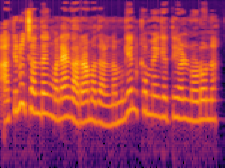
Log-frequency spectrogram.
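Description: A stern old cartoon grandmother scolds her family bluntly in a North Karnataka Kannada accent, with a woman putting her on. The voice sits very high and moves quickly. It is recorded dry and close, with no room sound. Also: dry recording, lightly acted. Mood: scolding. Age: older. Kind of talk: cartoon voice acting.

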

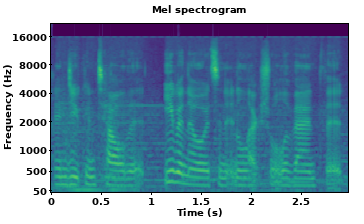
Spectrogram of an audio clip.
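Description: A woman's voice: on the low side, steady tone, quick pace, vocal fry, over music. A woman talking enthusiastically in an interview about a competition she helps run. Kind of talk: interview remarks.

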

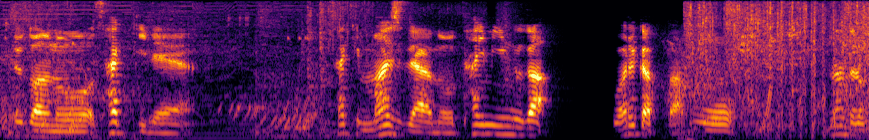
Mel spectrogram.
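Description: Male game streamer, lively swinging pitch, reactive muttering and exclamations, game music behind. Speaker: gaming streamer. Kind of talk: live gameplay commentary. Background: video game music.

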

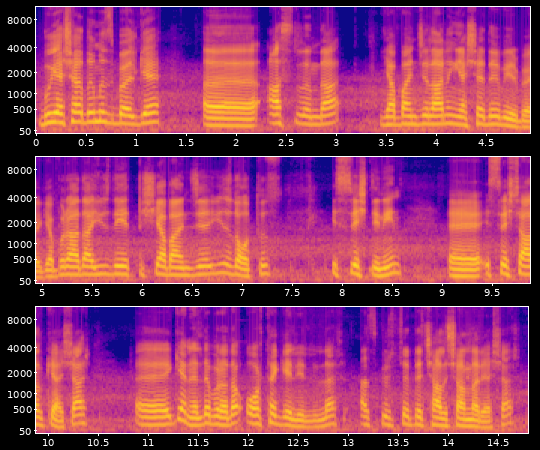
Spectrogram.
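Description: Speaking as a dad to his kid and his viewers, a man explains things casually while walking outdoors. His voice sits on the high side with a darkish tone and a moderate pace, and traffic hum fills the noisy recording.

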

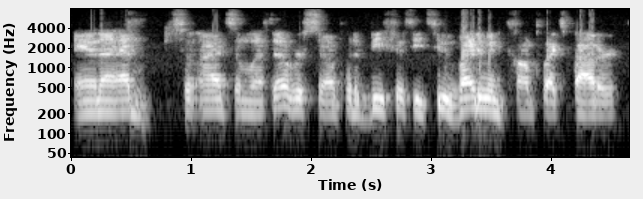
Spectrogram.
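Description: A man's voice: on the low side, level tone, fairly quick, darkish tone, muffled recording. A man from Pittsburgh, an actor, telling stories in a casual interview, rambling with lots of fillers and restarts. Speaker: actor guest.

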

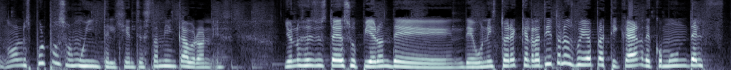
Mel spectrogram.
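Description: A young woman with a Mexican accent hosting a casual solo radio show, chatty and full of slang and swearing. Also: a little high. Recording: music playing faintly behind.

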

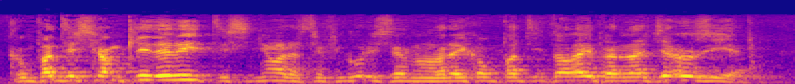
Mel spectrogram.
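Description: An actor playing a proud, cunning, wronged middle-aged male clerk in a theatrical stage performance, swinging from hushed bitterness to shouting. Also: high-pitched, steady tone, fast talker, a little hiss or hum. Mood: agitated. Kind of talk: stage acting. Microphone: distant room mic. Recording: distant echoey stage recording.

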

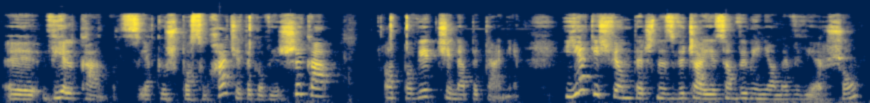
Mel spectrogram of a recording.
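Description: A woman teacher slowly guiding children through an online e-textbook lesson, speaking to them directly and often pausing on hesitant fillers. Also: medium pitch, a bit bright. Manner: slow and patient, with frequent hesitant "e" fillers. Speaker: primary school teacher.

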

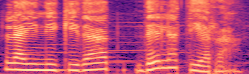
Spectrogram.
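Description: A woman reading prayers and responses in a measured, solemn liturgical recitation. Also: mid-range voice, mellow, soft background music. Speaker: prayer reader giving responses.

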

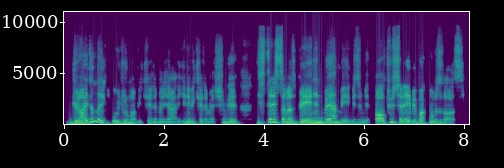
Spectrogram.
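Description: A journalist commenting in a casual, conversational way, musing with many hesitations. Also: male voice, a little high, sing-song, moderate pace, dry recording.

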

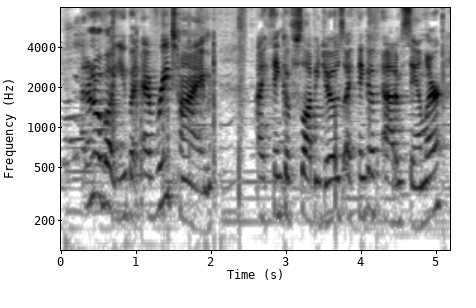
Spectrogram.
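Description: A woman's voice: medium pitch, fairly quick. Woman in her thirties, from New Hampshire, cooking vlog host, chatty, roomy kitchen, music behind. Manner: chatty, upbeat, talks to viewers while cooking. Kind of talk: casual cooking vlog narration. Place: home kitchen.

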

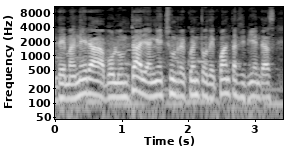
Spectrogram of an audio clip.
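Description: A man in his thirties from Peru reporting live for a news broadcast outdoors on a dusty hillside with a handheld mic, in a formal, steady delivery. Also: medium pitch, fairly quick. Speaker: field reporter. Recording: outdoor ambience noise.

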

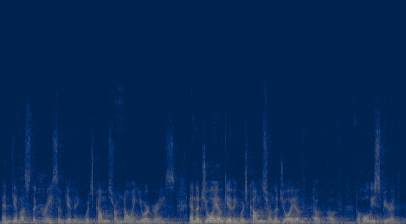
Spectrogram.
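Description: A man leading worship as pastor, praying and speaking in a measured, solemn way, his voice ringing with a cathedral echo. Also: a little high, a little mellow, a little hiss or hum. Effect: cathedral echo, long church reverb. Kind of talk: liturgical prayer and communion address. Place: large church sanctuary. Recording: long reverb of a large church hall.

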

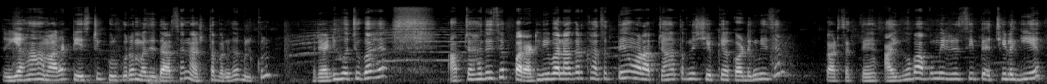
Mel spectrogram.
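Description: A woman's voice: on the high side, fast, a bit bright. Woman hosting a cooking channel, narrating a recipe from her home kitchen, friendly, step by step, faint hiss behind. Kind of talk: recipe voice-over.

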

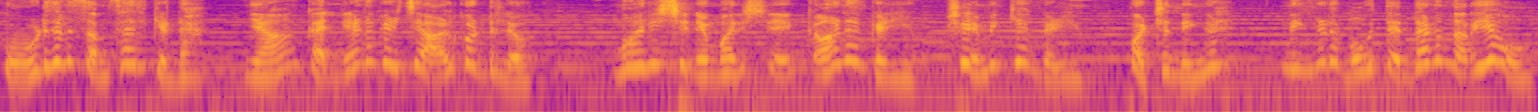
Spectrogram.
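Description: A defiant, reproachful wife. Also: female voice, high-pitched, sing-song, fast, music in the background. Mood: scolding. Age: middle-aged. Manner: reproachful, cutting. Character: defiant middle-aged wife standing up to husband. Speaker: wife and mother. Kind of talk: dramatic film dialogue.

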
